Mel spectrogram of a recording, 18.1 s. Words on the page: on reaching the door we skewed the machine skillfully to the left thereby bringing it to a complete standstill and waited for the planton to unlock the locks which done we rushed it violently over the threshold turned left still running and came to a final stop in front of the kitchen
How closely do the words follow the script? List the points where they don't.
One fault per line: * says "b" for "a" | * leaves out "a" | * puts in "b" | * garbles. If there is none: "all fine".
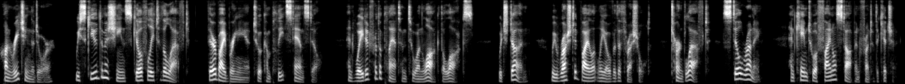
all fine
